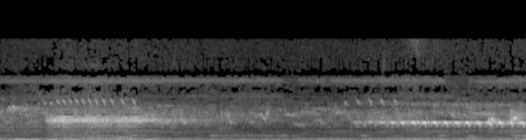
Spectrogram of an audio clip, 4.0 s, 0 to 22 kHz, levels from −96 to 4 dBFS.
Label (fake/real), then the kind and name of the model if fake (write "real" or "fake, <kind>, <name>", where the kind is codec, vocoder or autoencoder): real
